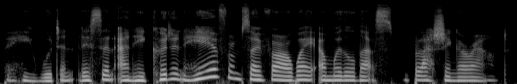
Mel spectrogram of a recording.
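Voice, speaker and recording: A British woman narrating a children's story, expressive and chatty, with asides to her listeners. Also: medium pitch, normal speed, dry recording, studio quality.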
